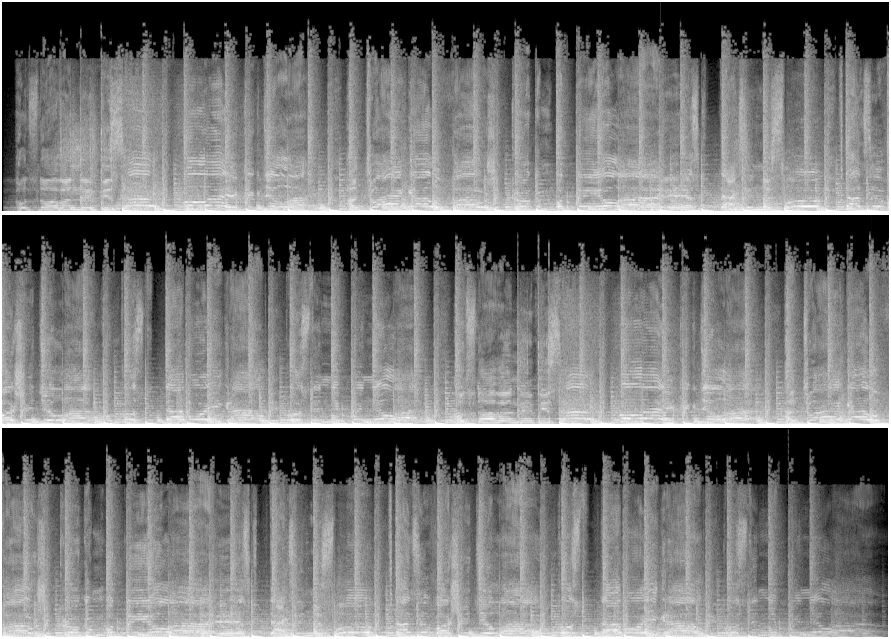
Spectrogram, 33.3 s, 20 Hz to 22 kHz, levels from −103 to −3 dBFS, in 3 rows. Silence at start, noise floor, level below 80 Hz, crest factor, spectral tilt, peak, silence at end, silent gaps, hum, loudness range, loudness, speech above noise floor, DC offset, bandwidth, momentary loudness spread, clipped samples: 0.2 s; -30 dBFS; -14 dBFS; 10 dB; -5.5 dB/octave; 0 dBFS; 0.15 s; none; none; 1 LU; -11 LUFS; 20 dB; under 0.1%; 18.5 kHz; 4 LU; under 0.1%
